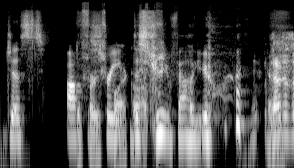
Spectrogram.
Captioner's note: laughs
